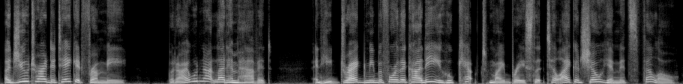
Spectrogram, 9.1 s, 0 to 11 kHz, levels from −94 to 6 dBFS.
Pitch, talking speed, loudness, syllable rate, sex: 235 Hz, 225 wpm, -19 LUFS, 5.2 syllables/s, female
